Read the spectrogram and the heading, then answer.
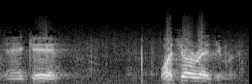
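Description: An actor playing a stern, dutiful Confederate captain in an old radio drama. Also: male voice, medium pitch, very animated, a little slow, pushed and bright. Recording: dull, noisy vintage radio recording.

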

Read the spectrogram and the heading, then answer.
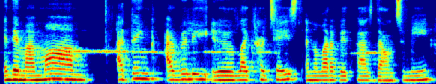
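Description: A young woman from Kazakhstan, a guest on a casual podcast, talking about her life and work in a relaxed way with many fillers. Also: lowish voice, a little slow, slight background noise, rough recording.

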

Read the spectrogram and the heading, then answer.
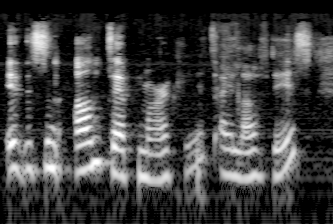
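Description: A woman's voice: mid-range voice, moderate pace, creaky, a little mellow, husky. A woman from the Netherlands with a Dutch accent, a Dutch native speaker, chatting casually as an interview guest with many fillers and easy laughs. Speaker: guest, social media page creator.

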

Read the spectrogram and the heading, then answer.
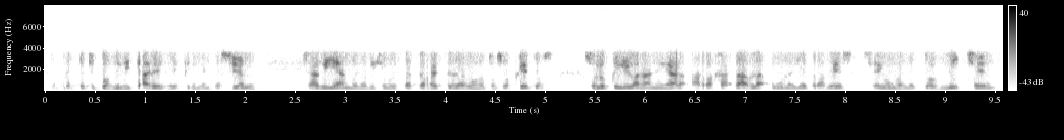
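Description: A man from Peru, answering as a radio interview guest in measured, emphatic phrases. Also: on the low side, breathy edge, no room sound. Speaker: interview guest, UFO researcher. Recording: thin phone-like line.

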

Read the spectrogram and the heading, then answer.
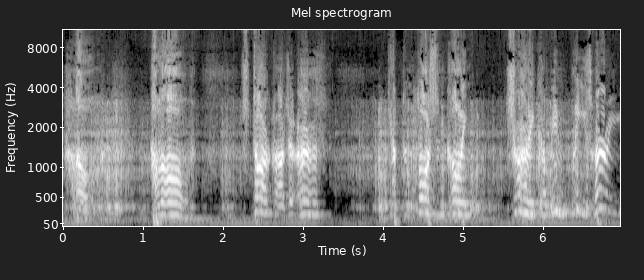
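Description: An actor in a vintage radio drama playing an embattled spaceship captain, urgent and melodramatic, on a noisy old recording. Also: male voice, high-pitched, measured pace, over music. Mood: desperate urgency.

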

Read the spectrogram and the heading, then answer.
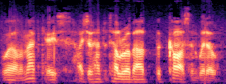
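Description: An actor in a 1940s-style radio drama playing an odd, fawning blackmailer, formal and precise, with quiet menace under the politeness. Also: male voice, low voice, quick pace, phone-quality sound, natural voice. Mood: quietly threatening. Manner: formal, precise, deferential with veiled threat. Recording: band-limited vintage radio recording.

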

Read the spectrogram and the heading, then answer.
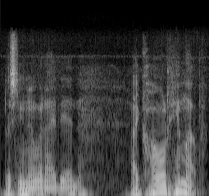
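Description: An actor playing a distraught, bitter American husband in a 1950s radio drama, husky and agitated, repeating himself with emotion. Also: male voice, mid-range voice, a little fast, mellow, a little hiss or hum, close to an everyday voice. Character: distraught, guilt-ridden, bitter husband of a murdered woman.

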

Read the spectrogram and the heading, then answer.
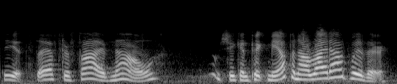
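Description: A woman's voice: mid-range voice, lively intonation, moderate pace, close to an everyday voice. Businesslike female secretary actress, mid-range voice, vintage radio play, muffled lo-fi sound. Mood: brisk. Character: brisk, practical female newspaper secretary. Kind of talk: 1940s radio acting. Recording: dull lo-fi old radio recording.

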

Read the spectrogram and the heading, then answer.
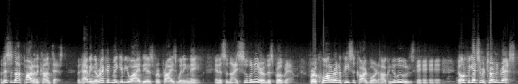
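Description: A man's voice: high-pitched, big pitch swings, quick pace. An actor playing a pompous, jovial, easily flustered middle-aged man in a blustery 1940s radio comedy style. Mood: folksy, cheerful. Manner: blustery, chuckling, theatrical delivery. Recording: muffled vintage radio recording with music.

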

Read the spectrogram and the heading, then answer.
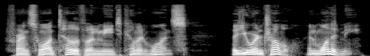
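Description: Man as an earnest, low-voiced adventurer hero. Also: expressive, normal speed, no echo. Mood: puzzled, earnest. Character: earnest, grave adventurer hero, concerned and steady. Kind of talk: audiobook character dialogue.

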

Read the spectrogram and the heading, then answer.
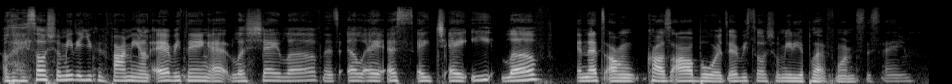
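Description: A woman R&B singer as a podcast guest, talking in a candid, slangy way with a low voice and frequent restarts. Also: fairly even intonation, brisk, few pauses, a little mellow. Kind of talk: casual interview chat. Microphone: studio mic.

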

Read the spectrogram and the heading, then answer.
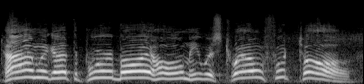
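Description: A man playing a folksy old-timer with a rural American accent, spinning tall tales in deadpan 1950s radio comedy style. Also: extremely high pitch, takes it slowly, heavily acted. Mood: deadpan yarn-spinning. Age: older. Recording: dull old radio recording.

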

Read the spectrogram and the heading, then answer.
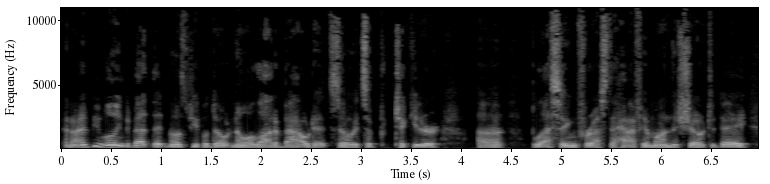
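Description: A middle-aged man hosting an interview podcast, speaking with many fillers and restarts. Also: lowish voice. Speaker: podcast host.

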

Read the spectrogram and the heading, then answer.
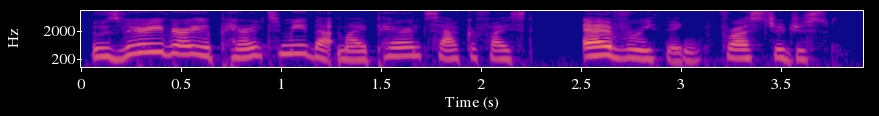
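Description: A young woman with a high voice talks in a lively, joking way as a podcast guest. The sound is close and dry, with no room around it. She is from Morocco and laughs easily between thoughts. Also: no room sound. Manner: animated, joking, quick to laugh. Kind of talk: casual podcast chat.

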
